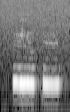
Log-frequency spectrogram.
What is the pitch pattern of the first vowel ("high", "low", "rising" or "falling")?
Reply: high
